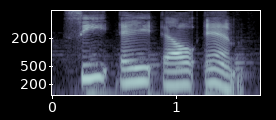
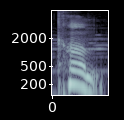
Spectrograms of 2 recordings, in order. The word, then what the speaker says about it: calm: 好，我们要讲，如果你要把 calm 这个字当动词，我们就会说冷静，calm down，然后 calm 这个字也可以当形容词，就是平静的，那我们可以说 be calm 或者是 stay calm，那注意一下 calm 这个字的发音，c a l m 那个 l 是不发音，a 我们发 r 的音，所以是 calm，不是 come，不是 c o m e 那个 come，不是 come here， come here。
